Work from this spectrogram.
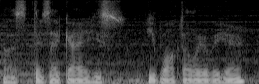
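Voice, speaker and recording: Low-voiced man doing casual game commentary. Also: level tone, quick pace. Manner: laid-back, thinking aloud. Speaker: gaming video creator. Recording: loud game music behind voice.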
